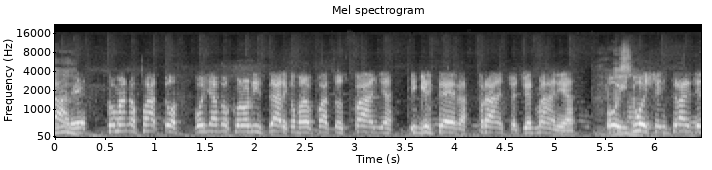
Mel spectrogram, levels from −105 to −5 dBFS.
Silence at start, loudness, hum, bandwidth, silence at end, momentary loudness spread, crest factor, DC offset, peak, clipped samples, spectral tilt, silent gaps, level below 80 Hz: 0 s; -22 LUFS; none; 13 kHz; 0 s; 6 LU; 16 dB; under 0.1%; -6 dBFS; under 0.1%; -4 dB/octave; none; -52 dBFS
